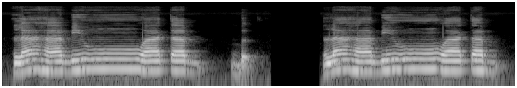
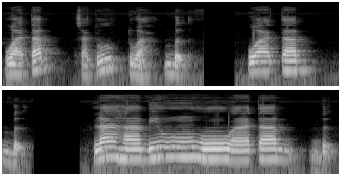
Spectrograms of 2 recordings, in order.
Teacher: Maka cara berhenti pada huruf qalqalah yang ada tasdid ini, kita berhenti 2 detik, setelah itu pantulkan.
